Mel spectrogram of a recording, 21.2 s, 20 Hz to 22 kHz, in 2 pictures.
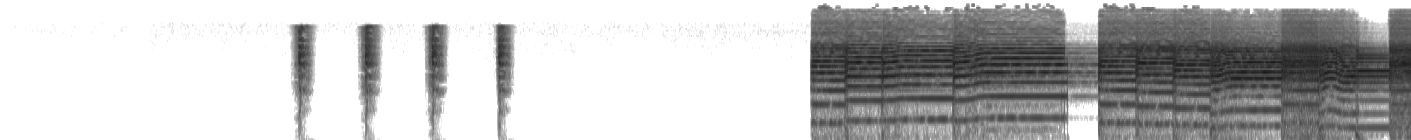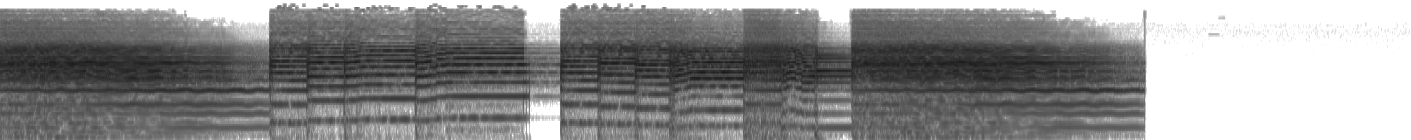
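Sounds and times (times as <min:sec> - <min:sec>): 
instrumental solo: 0:06.1 - 0:19.2.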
